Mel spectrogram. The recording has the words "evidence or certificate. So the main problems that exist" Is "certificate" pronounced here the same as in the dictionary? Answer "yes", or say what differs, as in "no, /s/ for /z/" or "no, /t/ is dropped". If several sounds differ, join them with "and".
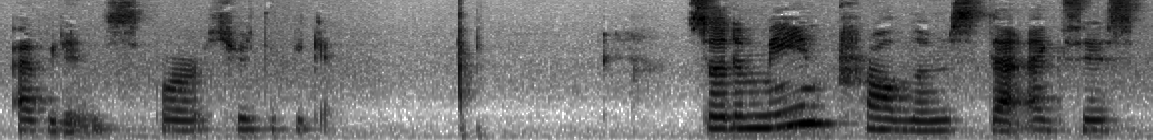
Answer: yes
